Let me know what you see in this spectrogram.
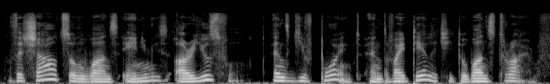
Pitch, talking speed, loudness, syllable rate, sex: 155 Hz, 165 wpm, -18 LUFS, 4.9 syllables/s, male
